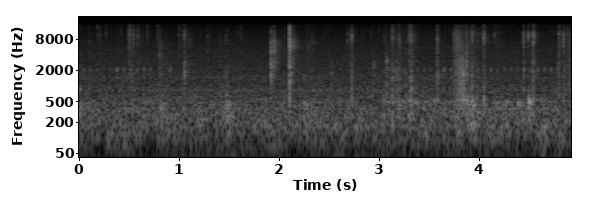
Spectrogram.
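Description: A metal knife scrapes and carves the surface of a solid green bar of soap held in the hand, cutting off crumbly shavings. Soft, bright, crackly scraping runs throughout, broken by short crisp ticks and a few sharper scrapes, with almost no low end.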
